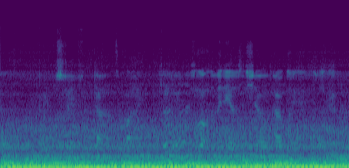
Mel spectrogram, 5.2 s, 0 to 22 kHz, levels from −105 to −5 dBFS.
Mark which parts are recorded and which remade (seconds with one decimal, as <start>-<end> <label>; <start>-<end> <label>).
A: 0.0-1.2 remade; 1.2-4.3 recorded; 4.3-5.2 remade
